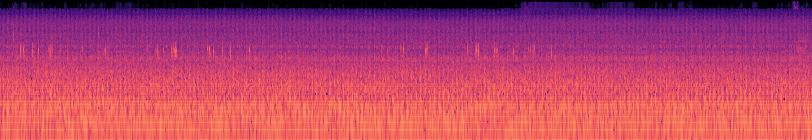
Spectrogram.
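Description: A helicopter lifts off in the survival game Rust, its rotor and engine roar steady, loud and continuous throughout, with faint rapid clicking bursts mixed in and no talking.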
